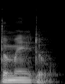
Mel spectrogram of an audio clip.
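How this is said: It is said in an Indian accent.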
